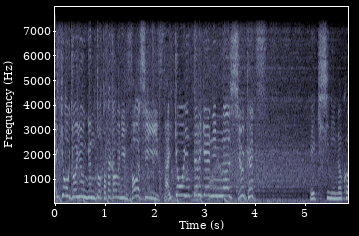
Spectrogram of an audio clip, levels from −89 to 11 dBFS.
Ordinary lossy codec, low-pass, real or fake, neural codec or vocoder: none; 7.2 kHz; real; none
